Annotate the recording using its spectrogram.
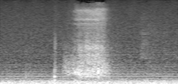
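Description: A man blows out a sharp puff of air.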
